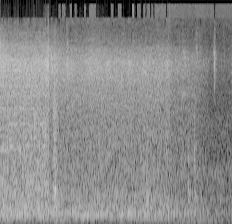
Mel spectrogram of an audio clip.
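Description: Steady rumbling train interior ambience, a continuous low drone with broadband noise, close and even, no voices.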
